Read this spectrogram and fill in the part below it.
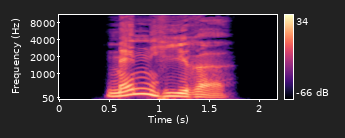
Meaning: nominative/accusative/genitive plural of Menhir
- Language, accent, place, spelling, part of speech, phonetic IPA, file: German, Germany, Berlin, Menhire, noun, [ˈmɛnhiːʁə], De-Menhire.ogg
